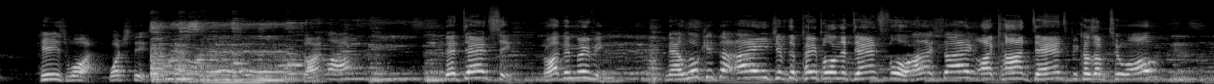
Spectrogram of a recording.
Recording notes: Live Recording Part 2. This recording from the event.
